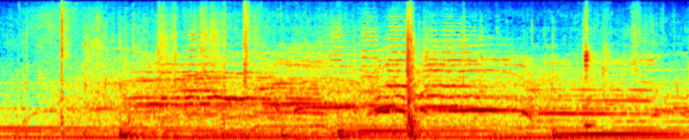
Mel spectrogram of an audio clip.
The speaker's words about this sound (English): Immediately, I see this sea of people. Protesters who have lined up on one side of the street with bullhorns. They're yelling and chanting.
